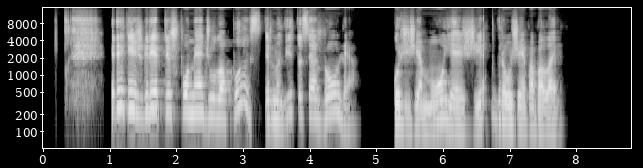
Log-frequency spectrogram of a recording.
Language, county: Lithuanian, Marijampolė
